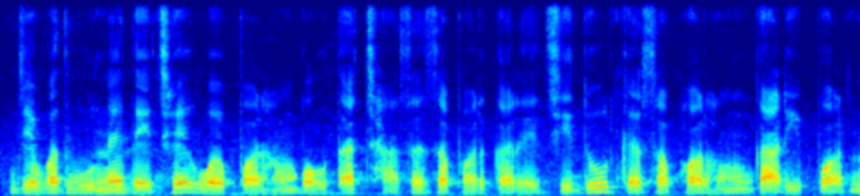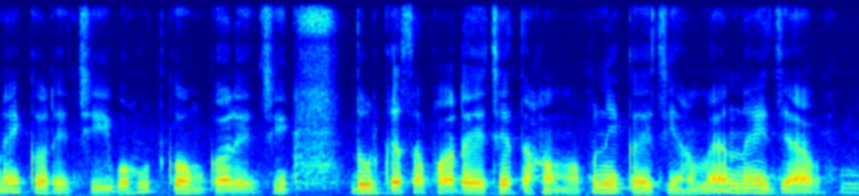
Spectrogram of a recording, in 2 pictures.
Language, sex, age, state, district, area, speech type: Maithili, female, 30-45, Bihar, Araria, rural, spontaneous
